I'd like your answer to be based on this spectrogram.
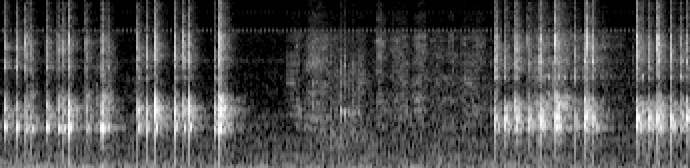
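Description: Long painted nails and fingertips fast-tap along the edges of a large stained wooden Triforce frame of thin slats, making bursts of short, dry wooden clicks that ring at a mid pitch. The tapping stops for about a second and a half of near silence, then resumes in quick clusters.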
